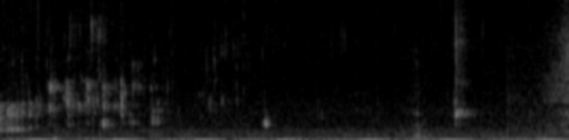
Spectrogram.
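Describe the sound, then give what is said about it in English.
The next standard drink is poured into a glass, heard as a quiet run of bright liquid splashes and drips over about three seconds, with no talking. “I'm pouring my next standard or my next unit.”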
